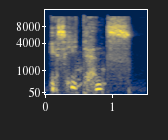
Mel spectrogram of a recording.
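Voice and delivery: loud put-on stage whisper, close to the ear. Voicing a character who leans to a player's ear: stage whisper. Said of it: "gets really close to your ear like she's trying to whisper".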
